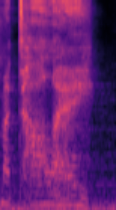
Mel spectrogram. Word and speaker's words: Matale: It's pronounced Matale.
